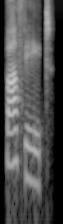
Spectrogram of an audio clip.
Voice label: "parfait", Indian; Dictionary

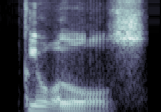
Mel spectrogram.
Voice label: "gules", American

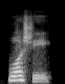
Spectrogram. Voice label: "washy", Indian

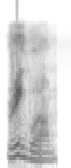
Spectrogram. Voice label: "ringworm", Indian

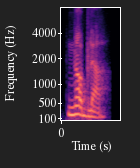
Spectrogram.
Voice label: "nobbler", Indian

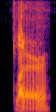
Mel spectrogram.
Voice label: "blur", American

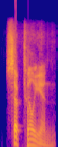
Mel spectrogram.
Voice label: "septillion", American

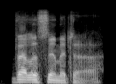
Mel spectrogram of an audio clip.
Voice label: "velocimeter", British

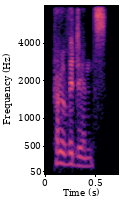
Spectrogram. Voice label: "providence", Indian; Dictionary

